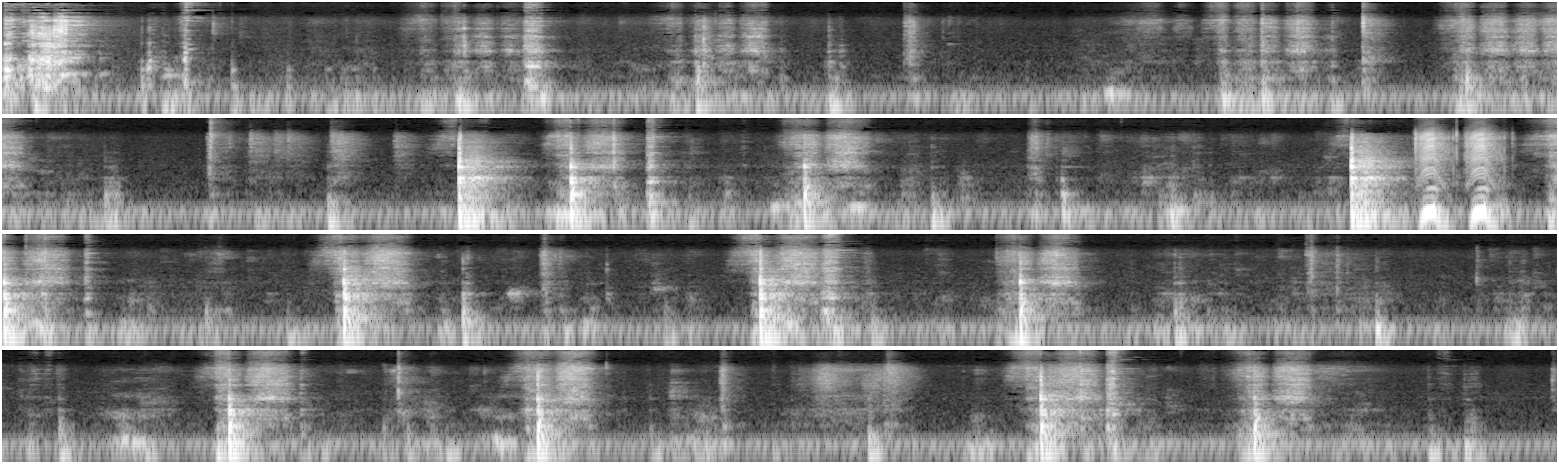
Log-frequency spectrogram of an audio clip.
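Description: Kitchen knife slicing cherry tomatoes on a wooden cutting board: irregular short cuts, each ending in a tap of the blade on the board, every second or two.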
